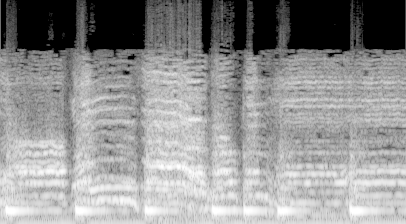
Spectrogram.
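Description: A song: a voice singing a melody over instrumental accompaniment, with a low note pulsing steadily underneath.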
